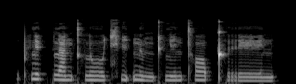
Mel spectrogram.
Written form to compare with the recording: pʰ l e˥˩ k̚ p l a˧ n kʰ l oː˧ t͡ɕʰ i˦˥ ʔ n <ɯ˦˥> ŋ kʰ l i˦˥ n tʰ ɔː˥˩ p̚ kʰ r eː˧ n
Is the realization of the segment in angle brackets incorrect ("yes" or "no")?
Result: yes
